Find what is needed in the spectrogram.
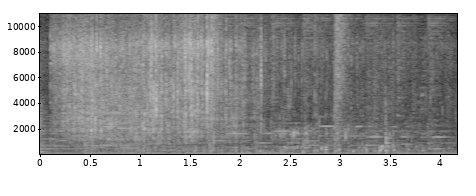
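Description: Hot pasta water and noodles poured from a pot into a stainless-steel colander in a sink: a rushing splash for about the first two seconds. Background music plays under it throughout.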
